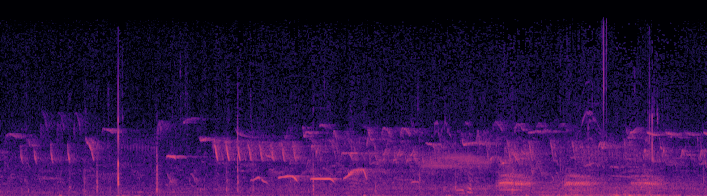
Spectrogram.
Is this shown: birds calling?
yes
